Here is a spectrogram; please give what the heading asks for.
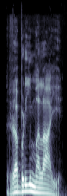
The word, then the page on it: रबड़ी मलाई: Hindi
